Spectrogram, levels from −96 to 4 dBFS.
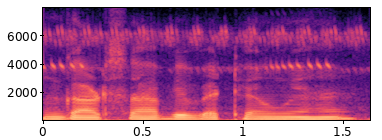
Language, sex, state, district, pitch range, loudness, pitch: Hindi, male, Jharkhand, Garhwa, 125-135 Hz, -14 LUFS, 130 Hz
